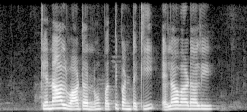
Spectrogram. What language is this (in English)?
Telugu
